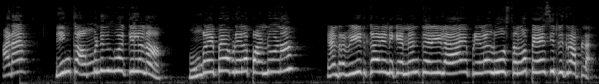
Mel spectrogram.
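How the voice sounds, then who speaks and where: Squeaky-high, rapid, feisty wife, acted by a woman. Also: steady tone, pushed and bright. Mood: bickering. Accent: Kongu Tamil. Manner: scolding, threatening, bickering. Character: feisty wife seeking divorce, scolding her husband. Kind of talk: comedy skit acting.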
